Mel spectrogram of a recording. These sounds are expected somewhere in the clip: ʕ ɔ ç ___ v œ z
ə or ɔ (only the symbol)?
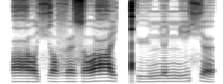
ɔ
